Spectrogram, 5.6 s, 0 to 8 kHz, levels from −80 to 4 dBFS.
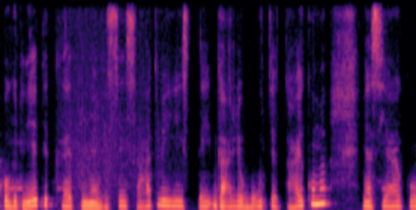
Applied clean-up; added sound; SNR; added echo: neural mask model RNNoise.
